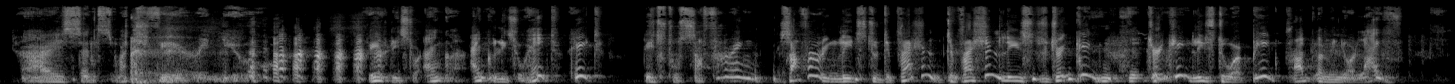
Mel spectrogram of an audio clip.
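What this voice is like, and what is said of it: Yoda impression. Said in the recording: “Yoda ... very good impression ... It's bang on.”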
